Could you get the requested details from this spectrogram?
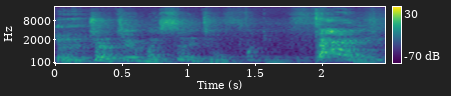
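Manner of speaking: very high, slow, deliberate dad voice.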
